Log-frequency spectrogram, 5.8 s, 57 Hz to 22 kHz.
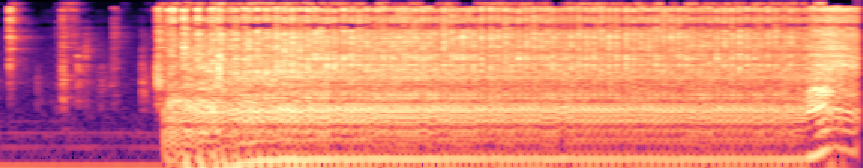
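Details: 2007 Husqvarna 450 e-series chainsaw, 50cc two-stroke with 20-inch bar and chain, started from choke after a couple of primer pumps: quiet clicks, then it fires and settles into a steady high buzzing idle with an even beat; healthy, running cleanly.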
